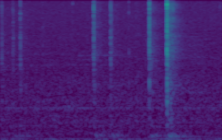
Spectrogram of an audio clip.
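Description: A few faint, scattered keystrokes on a computer keyboard while typing a search for a WordPress plugin, quiet and sparse with a slightly firmer tap near the end, no voices.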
